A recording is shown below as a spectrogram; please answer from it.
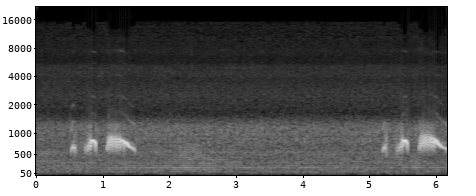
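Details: Moulted spotted dove, one month after changing feathers, singing on the ground as a lure: two quieter three-note phrases about four seconds apart, a soft coo, a rising note and a long downward-slurred coo, over faint hum.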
